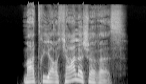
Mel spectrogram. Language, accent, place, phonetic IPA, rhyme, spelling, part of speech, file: German, Germany, Berlin, [matʁiaʁˈçaːlɪʃəʁəs], -aːlɪʃəʁəs, matriarchalischeres, adjective, De-matriarchalischeres.ogg
- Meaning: strong/mixed nominative/accusative neuter singular comparative degree of matriarchalisch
